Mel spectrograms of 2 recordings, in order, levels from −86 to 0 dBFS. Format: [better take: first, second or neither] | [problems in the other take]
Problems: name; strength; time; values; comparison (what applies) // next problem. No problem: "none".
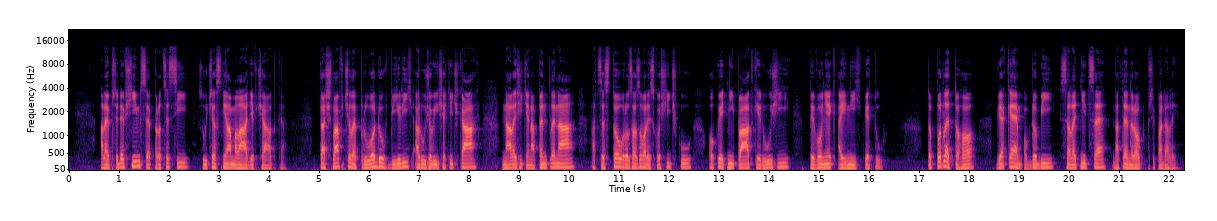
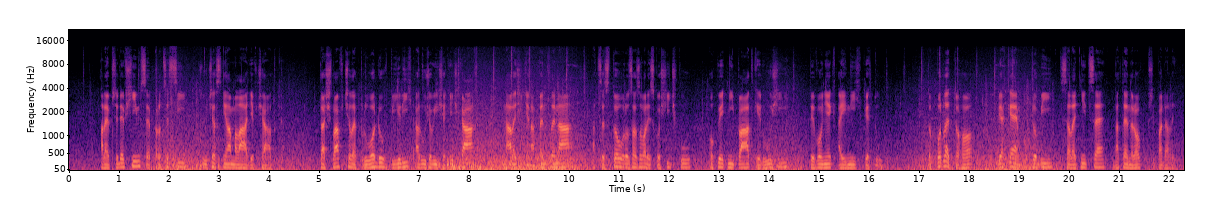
first | wind noise on the microphone; occasional gusts; 10 dB below the speech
